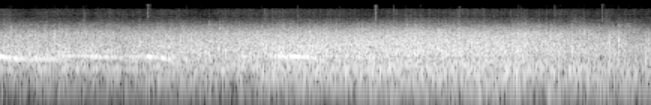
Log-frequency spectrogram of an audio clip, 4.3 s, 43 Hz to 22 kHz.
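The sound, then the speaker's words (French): Dense applause from a whole hall standing to acclaim a general at a large patriotic rally at Chaillot in September 1944, a continuous, even roar of many hands clapping that holds steady for over four seconds. “Toute la salle debout acclame le général.”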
